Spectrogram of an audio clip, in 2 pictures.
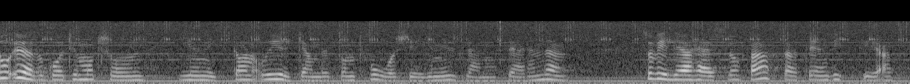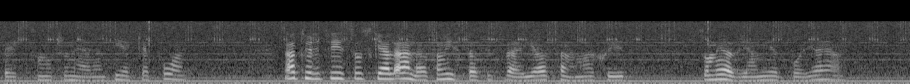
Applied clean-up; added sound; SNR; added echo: none; Bowed string instrument + Camera; 17 dB; none.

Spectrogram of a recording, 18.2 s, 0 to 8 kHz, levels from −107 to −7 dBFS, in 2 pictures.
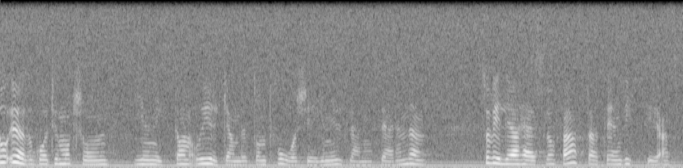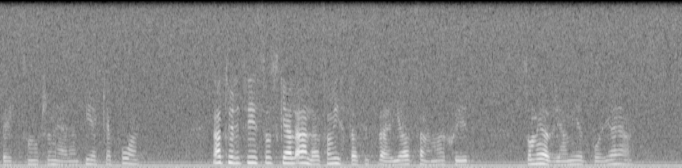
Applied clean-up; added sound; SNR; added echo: none; none; none; none.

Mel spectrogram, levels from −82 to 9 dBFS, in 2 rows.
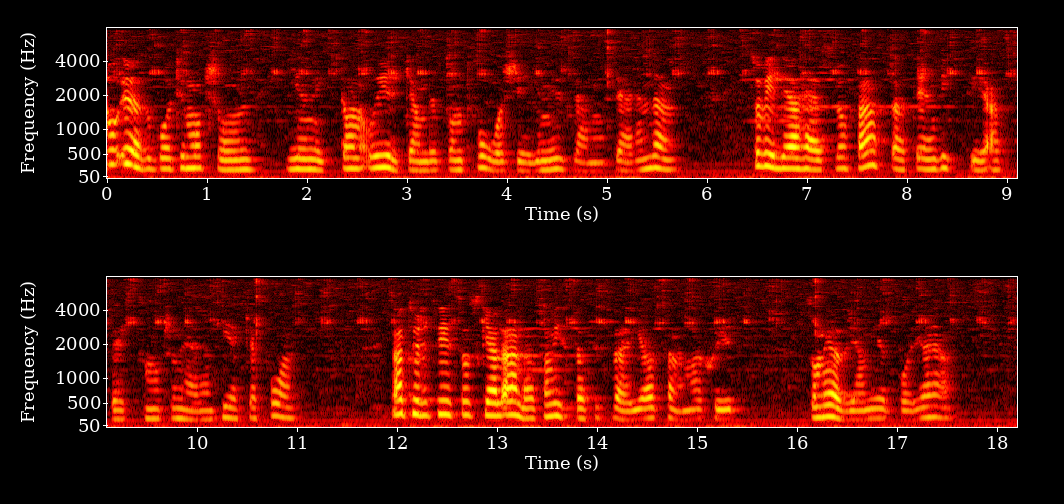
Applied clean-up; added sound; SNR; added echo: classical method log-MMSE.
